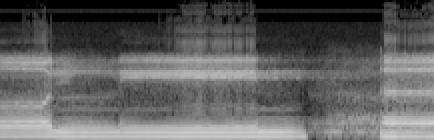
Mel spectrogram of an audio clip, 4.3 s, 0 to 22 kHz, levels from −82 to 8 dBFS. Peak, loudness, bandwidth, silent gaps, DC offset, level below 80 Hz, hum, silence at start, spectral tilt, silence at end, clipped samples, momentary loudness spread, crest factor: 0 dBFS; -11 LUFS; 16.5 kHz; none; under 0.1%; -54 dBFS; none; 0 s; -5.5 dB/octave; 0 s; 0.4%; 15 LU; 12 dB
